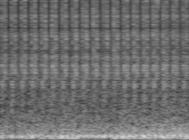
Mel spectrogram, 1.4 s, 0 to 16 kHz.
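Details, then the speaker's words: Old Honda Vario 125 LED scooter, very rough rapid metallic clattering from the cylinder head over low idle; head teardown found the inlet rocker arm roller seized, not turning, leaving excessive valve clearance. "Oke, seperti ini untuk suaranya di area head ya. Ini sepertinya di area headnya ada yang bermasalah. Kemungkinan ini di temlar ya."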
